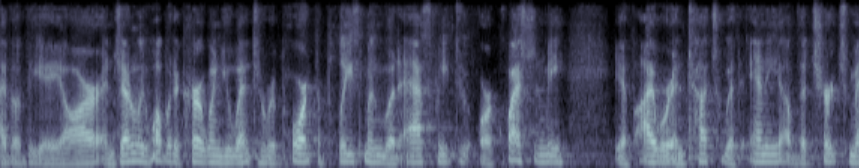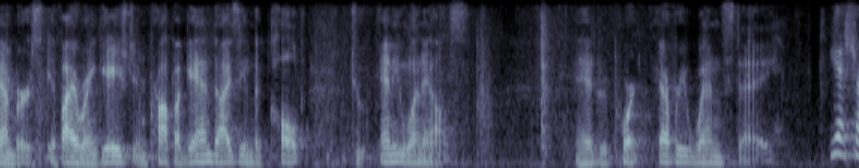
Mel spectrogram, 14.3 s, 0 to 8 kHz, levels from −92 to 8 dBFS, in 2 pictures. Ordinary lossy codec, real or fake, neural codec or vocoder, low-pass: Opus, 16 kbps; real; none; 7.2 kHz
